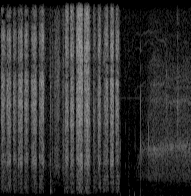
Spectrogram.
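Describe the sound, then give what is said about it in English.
Pen or pencil scratching on paper as something is written down: a run of quick, rhythmic strokes that thins out into softer, sparser scratches toward the end. “I'm just writing something down.”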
